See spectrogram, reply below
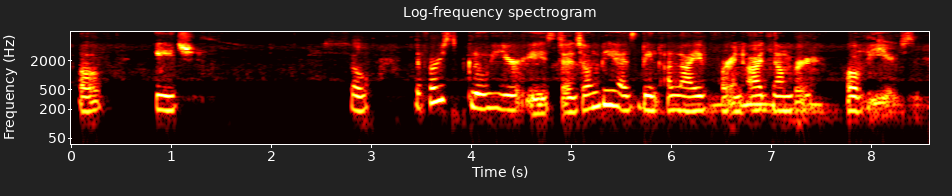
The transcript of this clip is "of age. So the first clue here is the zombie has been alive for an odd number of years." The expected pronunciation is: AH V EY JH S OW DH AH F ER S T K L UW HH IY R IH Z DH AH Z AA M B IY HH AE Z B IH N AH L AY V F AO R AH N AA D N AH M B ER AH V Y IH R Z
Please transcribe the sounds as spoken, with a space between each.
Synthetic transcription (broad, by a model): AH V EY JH S OW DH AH F ER S T K L UW HH IY R IH Z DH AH Z AA M B IY HH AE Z B IH N AH L AY V F AO R AH N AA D N AH M B ER AH V Y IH R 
